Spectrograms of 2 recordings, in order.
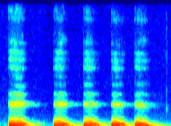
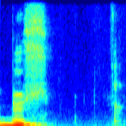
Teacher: Va a sonar algo así como U. Es como si tú pusieras la boca de U, normal en español, pero al interior, en la boca, vas a tratar de decir una I. Si dices I en español, I, mira tu boca, estás como sonriendo. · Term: la U francesa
